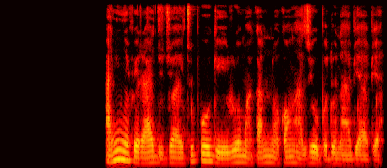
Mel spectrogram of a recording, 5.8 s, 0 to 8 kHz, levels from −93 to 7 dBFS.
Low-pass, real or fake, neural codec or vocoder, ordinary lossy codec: 7.2 kHz; real; none; none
